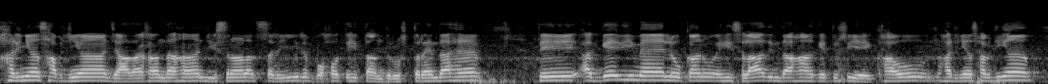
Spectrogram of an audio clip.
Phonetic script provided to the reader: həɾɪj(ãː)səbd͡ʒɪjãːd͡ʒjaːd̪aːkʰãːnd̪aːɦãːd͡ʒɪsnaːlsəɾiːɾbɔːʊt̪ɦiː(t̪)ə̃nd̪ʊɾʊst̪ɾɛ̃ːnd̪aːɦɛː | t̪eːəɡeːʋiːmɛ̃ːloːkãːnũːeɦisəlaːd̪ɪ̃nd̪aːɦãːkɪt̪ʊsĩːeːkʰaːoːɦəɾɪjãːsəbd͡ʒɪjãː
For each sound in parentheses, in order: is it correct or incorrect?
correct, correct

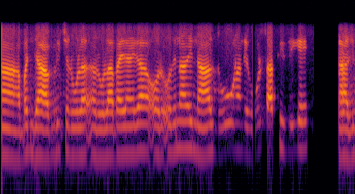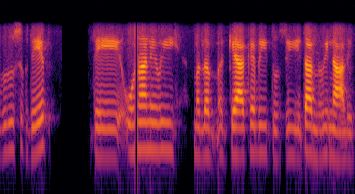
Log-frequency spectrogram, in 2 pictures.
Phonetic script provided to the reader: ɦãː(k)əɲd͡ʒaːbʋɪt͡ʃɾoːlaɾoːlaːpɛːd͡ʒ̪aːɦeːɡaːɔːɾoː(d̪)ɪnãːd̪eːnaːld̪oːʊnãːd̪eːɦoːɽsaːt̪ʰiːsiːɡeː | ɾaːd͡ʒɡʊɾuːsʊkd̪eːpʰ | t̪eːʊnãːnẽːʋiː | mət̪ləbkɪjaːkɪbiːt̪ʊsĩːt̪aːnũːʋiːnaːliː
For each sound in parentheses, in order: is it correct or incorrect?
incorrect, correct

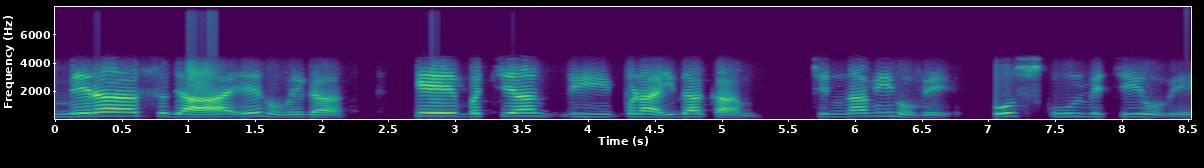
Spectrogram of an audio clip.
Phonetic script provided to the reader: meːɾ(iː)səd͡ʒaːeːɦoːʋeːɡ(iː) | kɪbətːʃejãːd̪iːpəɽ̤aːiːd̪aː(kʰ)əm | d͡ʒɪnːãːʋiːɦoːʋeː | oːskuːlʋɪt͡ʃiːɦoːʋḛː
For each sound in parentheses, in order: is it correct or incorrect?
incorrect, incorrect, incorrect

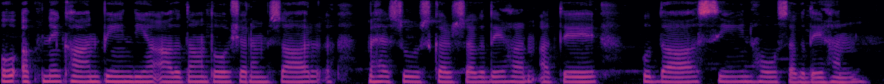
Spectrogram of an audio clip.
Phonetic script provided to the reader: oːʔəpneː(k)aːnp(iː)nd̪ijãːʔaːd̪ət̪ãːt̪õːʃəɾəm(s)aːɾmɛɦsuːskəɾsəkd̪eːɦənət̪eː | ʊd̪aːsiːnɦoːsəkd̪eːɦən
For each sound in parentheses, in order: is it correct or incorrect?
incorrect, correct, correct

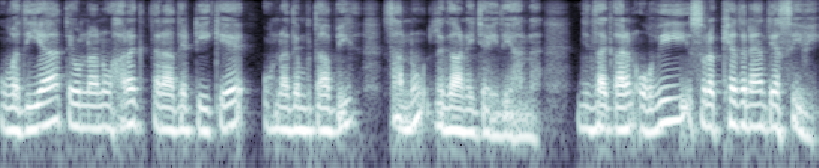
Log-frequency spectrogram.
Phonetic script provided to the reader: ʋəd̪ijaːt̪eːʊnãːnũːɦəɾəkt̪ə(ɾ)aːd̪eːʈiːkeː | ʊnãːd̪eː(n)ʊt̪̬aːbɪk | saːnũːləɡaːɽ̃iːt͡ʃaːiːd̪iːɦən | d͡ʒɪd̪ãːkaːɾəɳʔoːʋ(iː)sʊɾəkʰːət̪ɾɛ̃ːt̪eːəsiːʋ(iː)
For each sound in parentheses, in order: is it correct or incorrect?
correct, incorrect, correct, correct

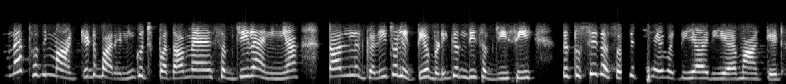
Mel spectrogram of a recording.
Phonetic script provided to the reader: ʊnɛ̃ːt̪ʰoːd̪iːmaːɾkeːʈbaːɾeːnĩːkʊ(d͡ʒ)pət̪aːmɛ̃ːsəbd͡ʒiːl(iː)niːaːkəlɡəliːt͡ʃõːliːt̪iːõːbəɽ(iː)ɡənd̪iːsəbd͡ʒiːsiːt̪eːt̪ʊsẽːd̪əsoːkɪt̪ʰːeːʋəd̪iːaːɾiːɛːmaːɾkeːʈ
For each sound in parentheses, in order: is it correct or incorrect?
correct, incorrect, correct

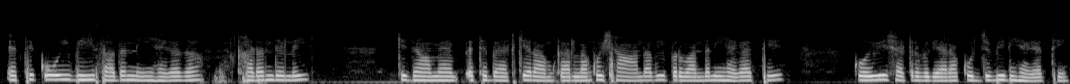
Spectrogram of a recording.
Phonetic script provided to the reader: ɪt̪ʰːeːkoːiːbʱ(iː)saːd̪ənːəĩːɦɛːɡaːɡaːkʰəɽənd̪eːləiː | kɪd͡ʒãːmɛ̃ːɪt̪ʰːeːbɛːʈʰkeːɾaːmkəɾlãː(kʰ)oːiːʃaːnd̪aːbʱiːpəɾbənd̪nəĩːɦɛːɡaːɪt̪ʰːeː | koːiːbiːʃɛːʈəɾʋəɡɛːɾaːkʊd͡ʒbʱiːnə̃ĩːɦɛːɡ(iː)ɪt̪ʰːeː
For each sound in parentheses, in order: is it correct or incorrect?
correct, incorrect, incorrect

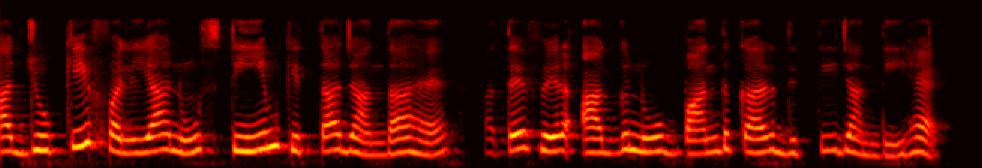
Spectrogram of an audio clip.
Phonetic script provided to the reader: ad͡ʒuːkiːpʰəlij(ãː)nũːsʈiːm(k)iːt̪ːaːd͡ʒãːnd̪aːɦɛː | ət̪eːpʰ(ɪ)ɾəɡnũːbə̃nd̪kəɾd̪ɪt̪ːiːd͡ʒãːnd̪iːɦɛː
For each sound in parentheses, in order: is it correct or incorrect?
incorrect, correct, correct

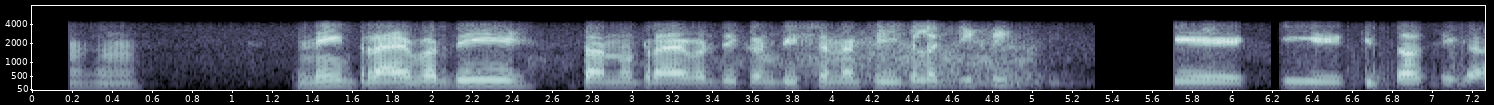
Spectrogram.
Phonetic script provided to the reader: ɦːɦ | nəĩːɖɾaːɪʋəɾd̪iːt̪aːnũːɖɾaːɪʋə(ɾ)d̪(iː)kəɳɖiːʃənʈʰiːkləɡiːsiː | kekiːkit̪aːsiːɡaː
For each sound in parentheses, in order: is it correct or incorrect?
correct, correct

